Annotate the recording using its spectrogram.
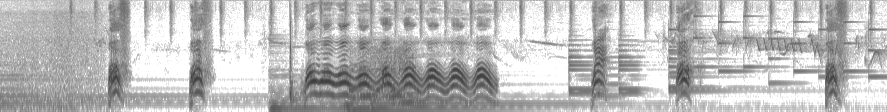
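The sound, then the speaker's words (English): A large dog barks in loud, spaced single woofs, with a wavering, howl-like stretch in the middle and a low droning tone underneath. “Pipe down, you king-size canine.”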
